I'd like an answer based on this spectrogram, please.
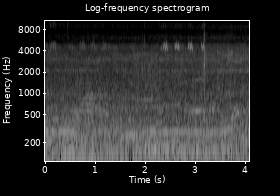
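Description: Insects chirping in short high pulses, about three a second in runs of three or four, over a low steady background hum.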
